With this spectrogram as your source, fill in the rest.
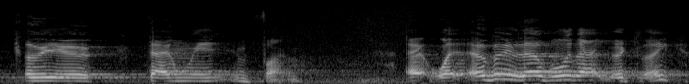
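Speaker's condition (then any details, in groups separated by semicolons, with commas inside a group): Cerebral palsy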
